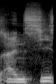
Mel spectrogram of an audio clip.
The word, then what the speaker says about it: Annecy: Alors aujourd'hui, on va vous parler de culture, tourisme, d'une ville française qui s'appelle Annecy. Annecy. Donc on prononce Annecy, ça s'écrit plutôt comme Annecy.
